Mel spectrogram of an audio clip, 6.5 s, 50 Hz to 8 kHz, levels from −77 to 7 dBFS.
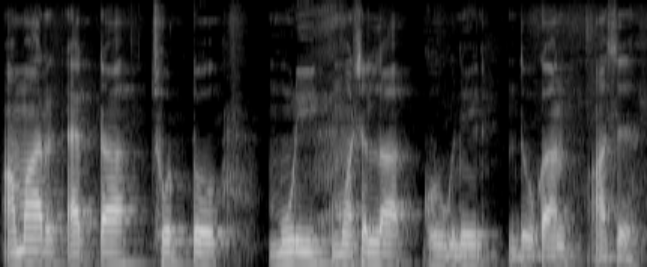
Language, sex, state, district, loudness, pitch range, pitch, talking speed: Bengali, male, West Bengal, North 24 Parganas, -18 LUFS, 105-120 Hz, 115 Hz, 75 wpm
